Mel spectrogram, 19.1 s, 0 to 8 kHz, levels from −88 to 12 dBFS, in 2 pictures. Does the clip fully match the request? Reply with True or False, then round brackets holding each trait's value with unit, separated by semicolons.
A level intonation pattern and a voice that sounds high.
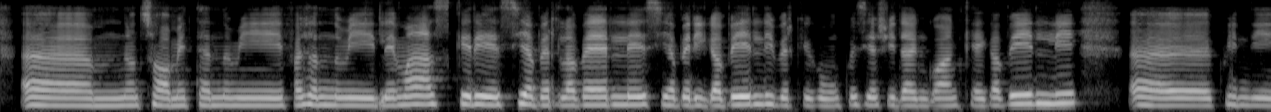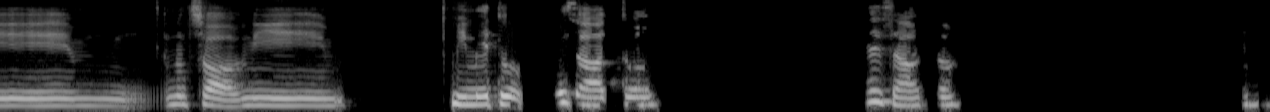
True (1.8 semitones; 200 Hz)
